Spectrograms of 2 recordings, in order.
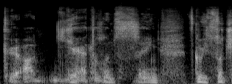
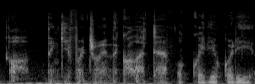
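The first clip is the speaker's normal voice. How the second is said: whispering; 8 dB quieter, faster than usual. Real, not acted. Thanking a subscriber, whispered.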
